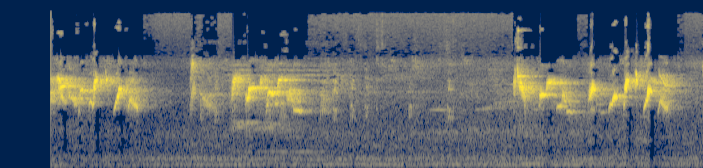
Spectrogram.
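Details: Red-whiskered bulbul singing: after a short silence, bright warbled phrases of quick rising and falling notes come in bursts, a pause near the middle, then a longer run of lively chirping notes toward the end.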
